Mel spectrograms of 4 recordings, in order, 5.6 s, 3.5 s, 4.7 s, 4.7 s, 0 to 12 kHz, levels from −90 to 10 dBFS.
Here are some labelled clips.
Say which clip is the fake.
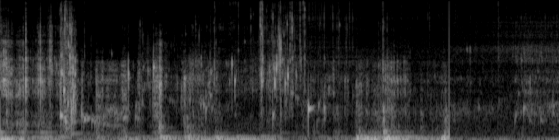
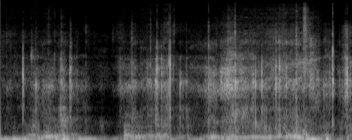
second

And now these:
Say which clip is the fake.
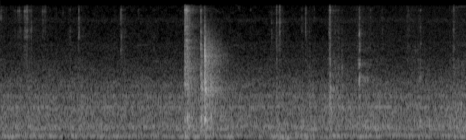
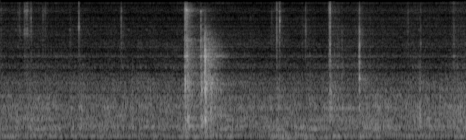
second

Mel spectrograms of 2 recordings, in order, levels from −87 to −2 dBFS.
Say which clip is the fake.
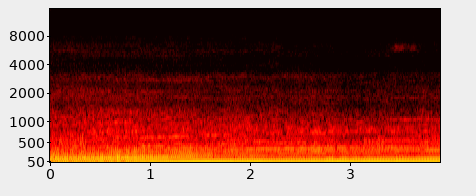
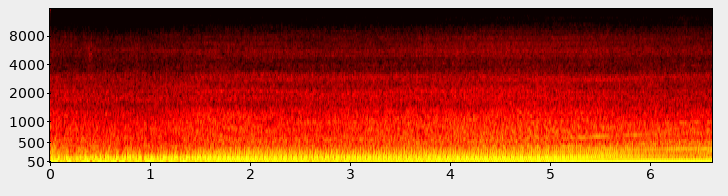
first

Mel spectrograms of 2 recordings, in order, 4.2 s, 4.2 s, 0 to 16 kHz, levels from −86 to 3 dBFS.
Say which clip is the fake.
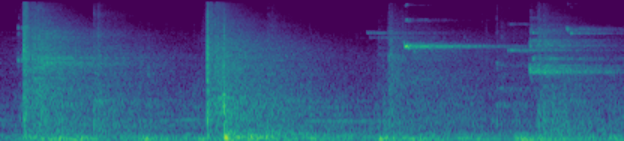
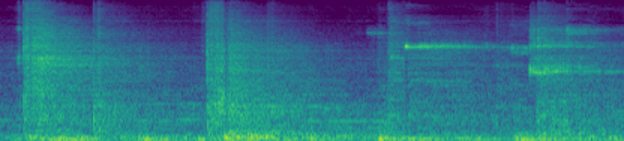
second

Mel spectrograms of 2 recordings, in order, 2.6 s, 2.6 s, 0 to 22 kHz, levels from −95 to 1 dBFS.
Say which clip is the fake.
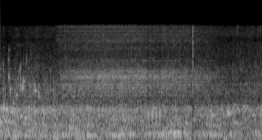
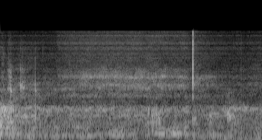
second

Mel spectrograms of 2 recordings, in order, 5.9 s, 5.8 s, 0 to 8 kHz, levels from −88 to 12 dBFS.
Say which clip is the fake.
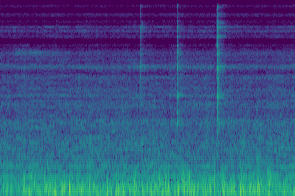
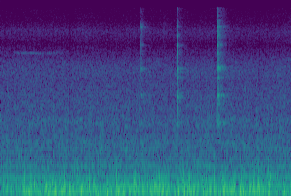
first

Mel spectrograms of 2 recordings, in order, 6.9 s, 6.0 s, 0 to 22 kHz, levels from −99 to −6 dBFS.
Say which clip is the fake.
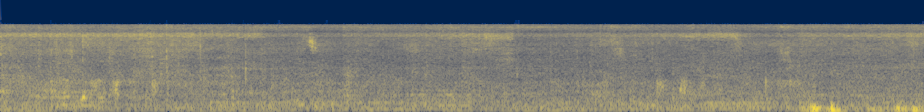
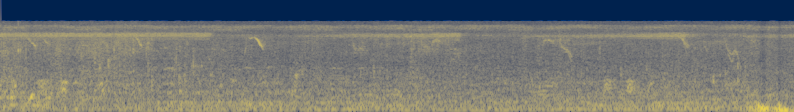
first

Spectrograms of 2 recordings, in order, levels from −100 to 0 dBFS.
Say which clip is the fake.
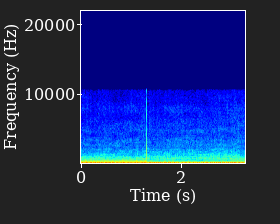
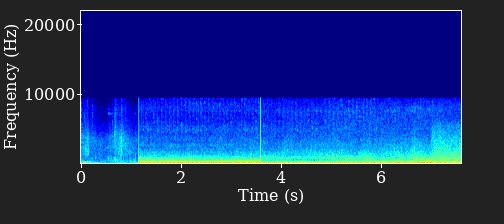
first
